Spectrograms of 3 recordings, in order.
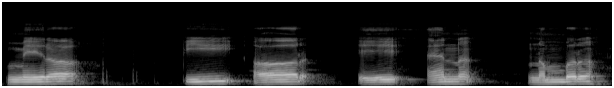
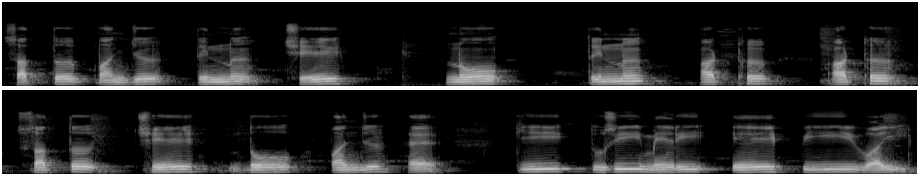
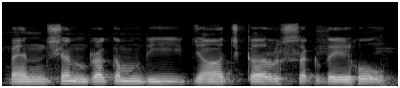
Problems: background sounds at intervals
